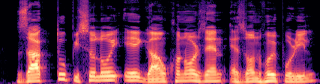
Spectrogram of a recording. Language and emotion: Assamese, neutral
